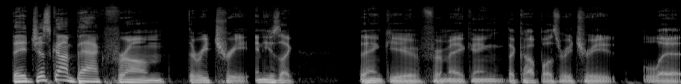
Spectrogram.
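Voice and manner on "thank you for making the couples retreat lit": flat monotone, very low and soft. Mocking Eris after the couples retreat, doing Eris's flat monotone voice. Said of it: "Eris is so monotone".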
